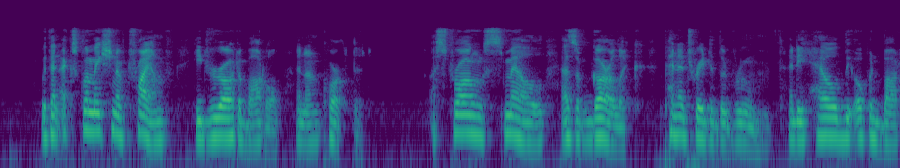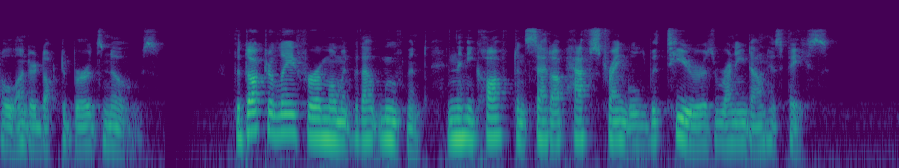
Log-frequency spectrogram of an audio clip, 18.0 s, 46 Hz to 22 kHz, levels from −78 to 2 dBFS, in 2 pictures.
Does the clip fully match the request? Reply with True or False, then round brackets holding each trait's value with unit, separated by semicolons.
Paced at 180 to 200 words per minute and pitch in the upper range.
False (185 wpm; 130 Hz)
